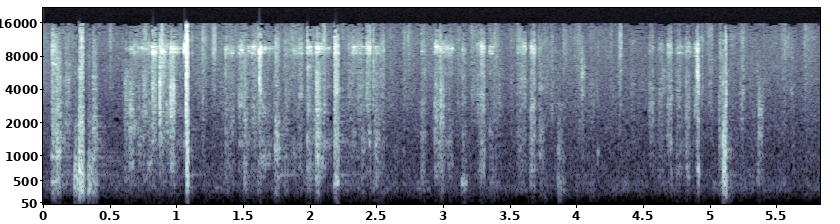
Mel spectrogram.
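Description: Steel lathe spindle and its stepped pulley being worked by hand into bronze headstock bearings: scattered small clicks and light knocks as the parts are pushed and turned, the sharpest about a second in and about five seconds in.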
